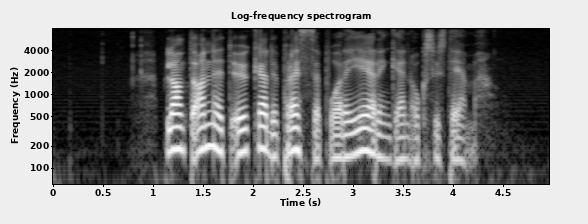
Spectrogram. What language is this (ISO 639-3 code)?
nor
